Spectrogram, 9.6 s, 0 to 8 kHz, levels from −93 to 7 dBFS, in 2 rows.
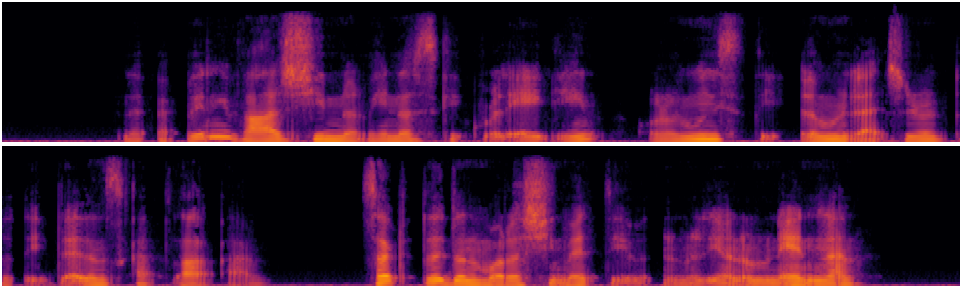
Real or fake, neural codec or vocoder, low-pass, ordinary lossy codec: fake; autoencoder, 22.05 kHz, a latent of 192 numbers a frame, VITS, trained on many speakers; 7.2 kHz; AAC, 48 kbps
